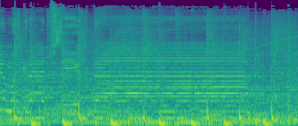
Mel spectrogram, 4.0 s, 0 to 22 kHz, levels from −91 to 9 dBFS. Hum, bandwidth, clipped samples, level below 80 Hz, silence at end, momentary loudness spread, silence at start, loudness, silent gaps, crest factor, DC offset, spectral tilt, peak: none; over 20 kHz; under 0.1%; -14 dBFS; 0 s; 2 LU; 0 s; -10 LUFS; none; 10 dB; under 0.1%; -4.5 dB/octave; 0 dBFS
